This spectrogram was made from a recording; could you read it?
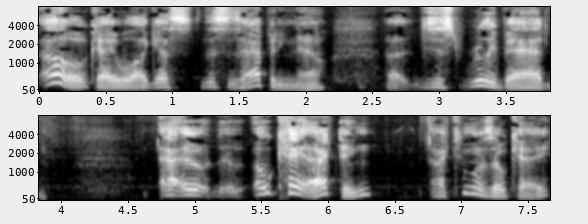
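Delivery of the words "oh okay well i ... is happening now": ordinary delivery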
